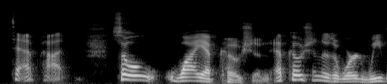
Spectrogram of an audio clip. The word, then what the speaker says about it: Epcotian: Cosmic Rewind and they started using the word epadian. I'm sorry. Epcotian is still the correct pronunciation.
